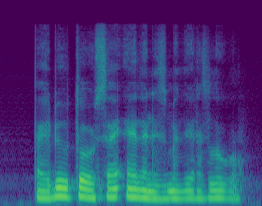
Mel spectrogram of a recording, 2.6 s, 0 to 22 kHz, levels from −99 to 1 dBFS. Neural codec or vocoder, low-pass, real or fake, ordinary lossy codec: autoencoder, 48 kHz, 32 numbers a frame, DAC-VAE, trained on Japanese speech; 14.4 kHz; fake; none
